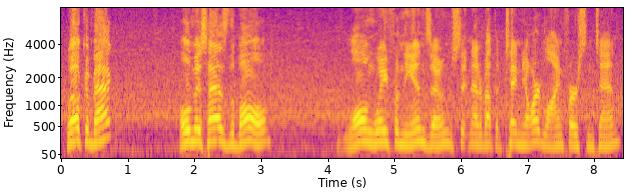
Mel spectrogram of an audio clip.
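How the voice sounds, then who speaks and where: High-pitched man calling football, noisy background. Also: a little slow. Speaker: play-by-play announcer. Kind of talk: live football play-by-play commentary. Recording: clear steady background noise.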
